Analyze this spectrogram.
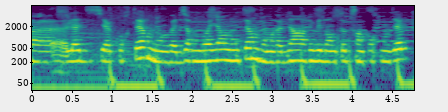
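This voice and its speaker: Music in the background under a woman's fairly high voice, moderate in pace, with monotone, flat intonation. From Réunion. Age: 20s. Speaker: beach tennis player. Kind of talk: interview answers. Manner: hesitant, many fillers.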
